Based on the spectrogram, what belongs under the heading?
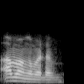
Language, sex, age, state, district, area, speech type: Tamil, male, 45-60, Tamil Nadu, Sivaganga, rural, conversation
